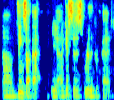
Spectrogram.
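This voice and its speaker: A young Australian man on a video call, tutoring in a relaxed, hesitant way with many ums and restarts. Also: deep voice, quick pace, husky. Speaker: online English tutor. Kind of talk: casual video-call conversation.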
